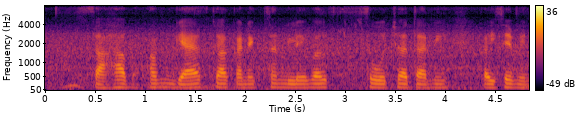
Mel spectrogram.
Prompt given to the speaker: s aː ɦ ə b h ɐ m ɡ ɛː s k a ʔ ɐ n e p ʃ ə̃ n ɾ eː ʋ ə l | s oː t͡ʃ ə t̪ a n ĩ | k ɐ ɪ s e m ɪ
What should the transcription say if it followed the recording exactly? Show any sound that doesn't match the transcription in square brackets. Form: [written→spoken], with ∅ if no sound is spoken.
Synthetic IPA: s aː ɦ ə b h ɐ m ɡ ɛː s k a [ʔ→k] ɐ n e [p→k] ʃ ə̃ n [ɾ→l] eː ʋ ə l | s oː t͡ʃ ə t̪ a n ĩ | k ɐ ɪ s e m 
